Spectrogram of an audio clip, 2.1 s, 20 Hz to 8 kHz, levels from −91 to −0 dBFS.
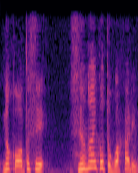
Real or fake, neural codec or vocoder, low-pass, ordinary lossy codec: fake; codec, 16 kHz, 1.1 kbps, Voila-Tokenizer; 7.2 kHz; none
